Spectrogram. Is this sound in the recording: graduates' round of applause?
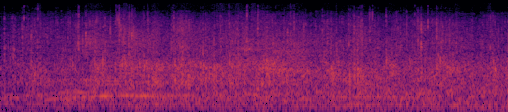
yes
